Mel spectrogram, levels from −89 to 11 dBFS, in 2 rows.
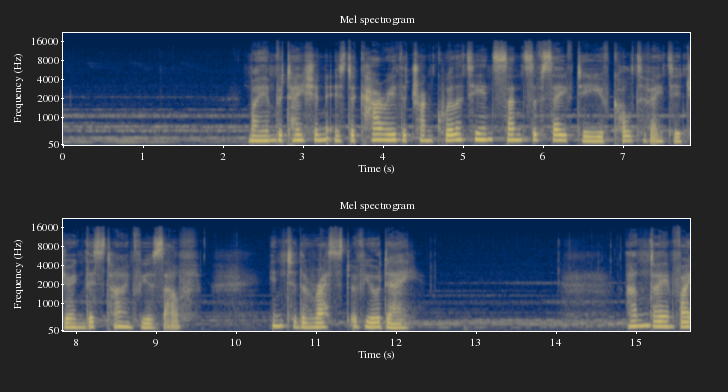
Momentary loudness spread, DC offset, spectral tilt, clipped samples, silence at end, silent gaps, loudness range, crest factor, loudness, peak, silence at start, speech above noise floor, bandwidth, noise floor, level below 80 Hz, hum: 12 LU; under 0.1%; -5 dB/octave; under 0.1%; 0 s; none; 7 LU; 16 dB; -14 LUFS; 0 dBFS; 0 s; 29 dB; 15.5 kHz; -43 dBFS; -52 dBFS; none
